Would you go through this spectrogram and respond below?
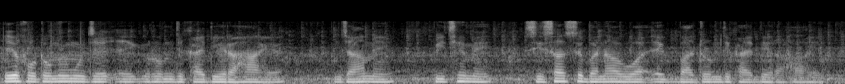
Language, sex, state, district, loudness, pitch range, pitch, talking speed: Hindi, male, Arunachal Pradesh, Papum Pare, -18 LUFS, 115-130 Hz, 120 Hz, 170 wpm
